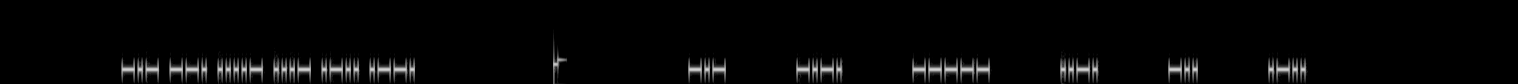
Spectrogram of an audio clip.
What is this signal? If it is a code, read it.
Morse code, heard as a keyed tone, about 31 wpm, spaced as for 16 wpm, 700 Hz. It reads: KG4VLP KC0FDL
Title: USA Call Signs - 6 Characters - 6x Character Spacing - 30wpm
